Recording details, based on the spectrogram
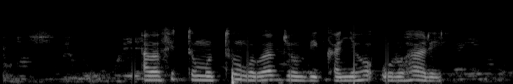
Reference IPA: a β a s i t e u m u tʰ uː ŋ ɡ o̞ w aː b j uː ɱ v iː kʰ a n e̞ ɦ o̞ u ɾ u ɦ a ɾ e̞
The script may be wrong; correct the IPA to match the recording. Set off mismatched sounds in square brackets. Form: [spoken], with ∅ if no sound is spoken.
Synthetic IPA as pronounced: a β a [f] i t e u m u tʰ uː ŋ ɡ o̞ [β] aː b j uː ɱ v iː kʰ a [ɲ] e̞ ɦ o̞ u ɾ u ɦ a ɾ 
